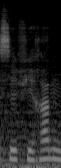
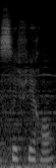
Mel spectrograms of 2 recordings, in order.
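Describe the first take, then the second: First: The last syllable has a plain non-nasal 'an'. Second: The last syllable has a French nasal vowel. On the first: "si vous préférez Sephiran" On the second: "en français, donc le A N se dit en"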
